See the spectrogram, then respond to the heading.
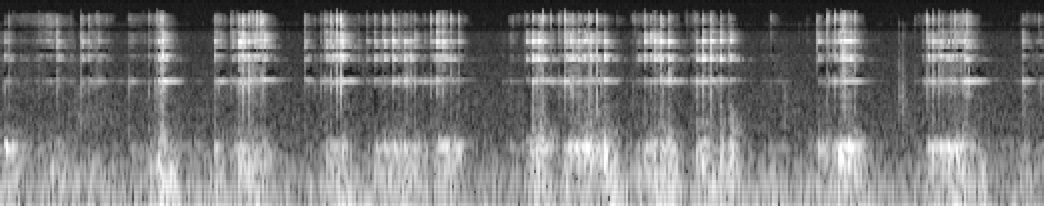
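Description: Long fingernails of both hands tap a tall, hollow, ribbed clear glass vase standing on a table. They make quick bursts of bright, high clicking clinks with a short glassy ring. Brief quiet gaps separate the bursts, and there is almost no low-end body.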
